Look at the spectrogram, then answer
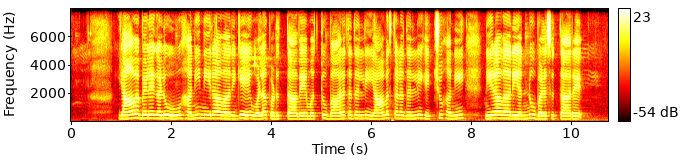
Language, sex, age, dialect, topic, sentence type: Kannada, female, 25-30, Central, agriculture, question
